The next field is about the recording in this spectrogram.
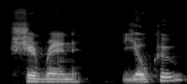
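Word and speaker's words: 森林浴: Probably won't say this right, but it's pronounced Shinrin Yoku.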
